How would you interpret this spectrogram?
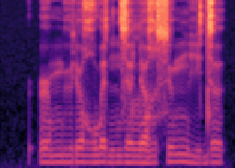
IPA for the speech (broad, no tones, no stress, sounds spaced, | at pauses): ʔ ə˞ m ʉ ɾ ʉ ʁ w ə d n z ə l ə ʁ s ʉ m i d ə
